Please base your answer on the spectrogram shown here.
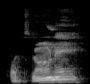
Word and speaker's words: Quattrone: So I think other Italians would pronounce it quattrone. But okay. Southern Italy is quattrone.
